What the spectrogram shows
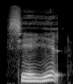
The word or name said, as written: seriel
